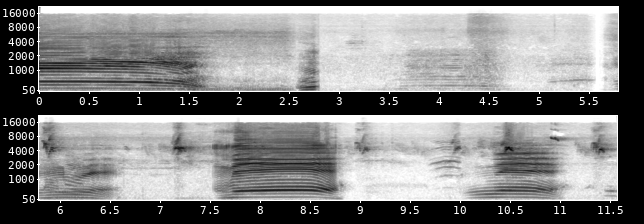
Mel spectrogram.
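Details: Big cow mooing loudly: a long rich harmonic moo with a falling end, followed by several shorter, rising-then-falling moos spaced by brief pauses, with quiet gaps between calls.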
